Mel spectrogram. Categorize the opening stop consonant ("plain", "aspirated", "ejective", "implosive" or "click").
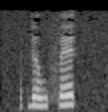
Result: implosive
